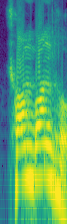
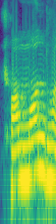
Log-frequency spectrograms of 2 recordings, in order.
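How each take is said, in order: First: সম্বন্ধ said shombondho, clear b; correct pronunciation. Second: সম্বন্ধ said shommondho, without b; rejected pronunciation. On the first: Teacher repeats correct form for students, b pronounced. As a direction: sound the b after m in সম্বন্ধ. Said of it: "সঠিক উচ্চারণ হবে". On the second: Teacher rules out the wrong form, mispronounced. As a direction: double the m in সম্বন্ধ, no b. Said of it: "নয়". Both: Shown as a demonstration.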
